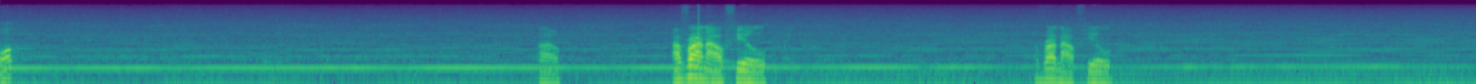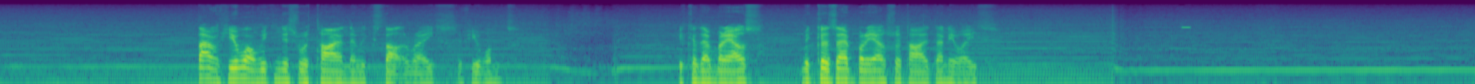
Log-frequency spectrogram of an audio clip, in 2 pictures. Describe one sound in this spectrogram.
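A racing car engine drones at a high, steady pitch, dipping briefly as it slows.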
